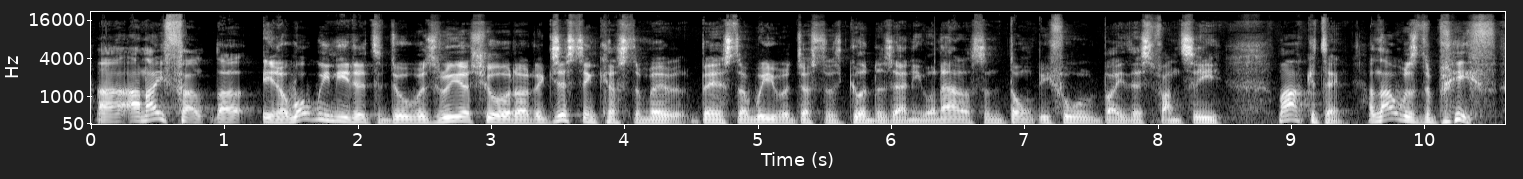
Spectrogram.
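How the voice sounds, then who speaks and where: A middle-aged Welshman with a strong Welsh accent talks in a low voice about his own business. He is chatty and self-deprecating, loosely built sentences full of "you know", Welsh being his first language. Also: animated, normal speed, a little mellow. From Wales. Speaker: MSP business owner, guest. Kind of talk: casual interview talk.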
